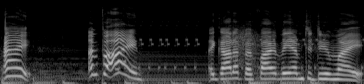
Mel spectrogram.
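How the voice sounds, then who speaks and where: A female-sounding put-on character voice comes through loud, shrill and raspy at a moderate pace. Clear music plays in the background. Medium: game stream. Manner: stammering, flustered, overeager.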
